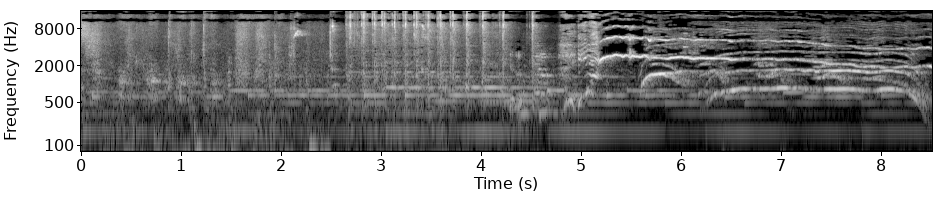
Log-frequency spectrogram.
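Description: A spinning prize wheel, its pointer flapper clicking rapidly against the pegs, over background music. About five seconds in, a girl lets out a long, high excited scream.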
